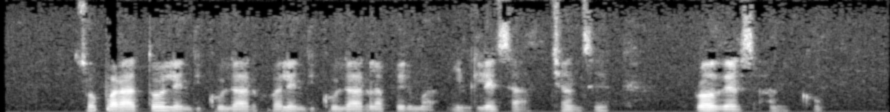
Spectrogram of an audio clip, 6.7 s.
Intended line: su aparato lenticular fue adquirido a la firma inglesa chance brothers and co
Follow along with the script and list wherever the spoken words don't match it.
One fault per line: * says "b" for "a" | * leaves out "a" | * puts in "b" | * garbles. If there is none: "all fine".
* says "lenticular" for "adquirido"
